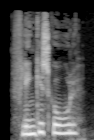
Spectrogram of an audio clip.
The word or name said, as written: flinkeskole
